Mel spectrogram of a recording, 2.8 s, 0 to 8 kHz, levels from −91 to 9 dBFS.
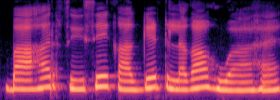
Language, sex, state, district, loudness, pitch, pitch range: Hindi, female, Jharkhand, Garhwa, -13 LUFS, 235 Hz, 220-270 Hz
